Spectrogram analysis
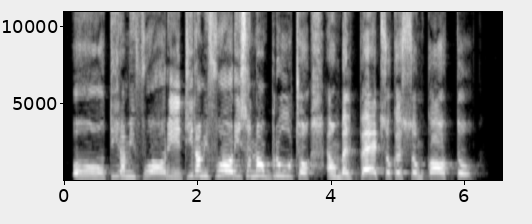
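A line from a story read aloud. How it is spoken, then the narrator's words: Bread shouting. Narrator (Italian): il pane che grida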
